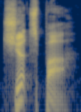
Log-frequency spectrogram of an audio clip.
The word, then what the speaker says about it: chutzpah: H-A-T-S-P-H-A? – No. It's C-H-U-T-Z-P-A-H. – Wow. – Yep. It looks like chutzpah, but it's pronounced chutzpah.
